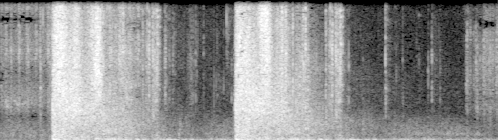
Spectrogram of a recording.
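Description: Two loud sniper shots in the game CS:GO, each a sharp broadband blast with a long echoing tail, about two seconds apart, with no talk over them.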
